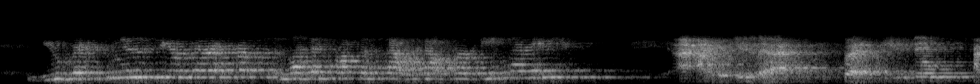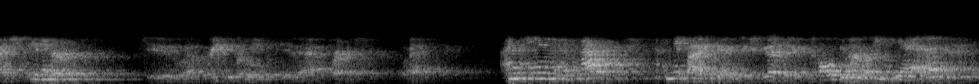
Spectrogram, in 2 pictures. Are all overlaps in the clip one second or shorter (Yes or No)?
Yes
